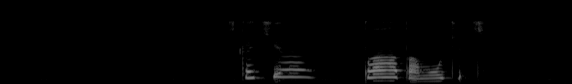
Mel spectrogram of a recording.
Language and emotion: Russian, sad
